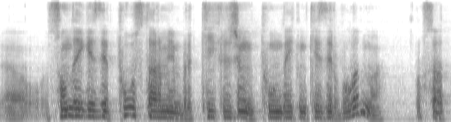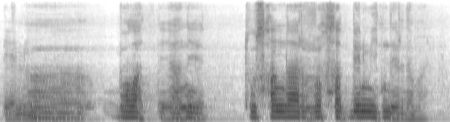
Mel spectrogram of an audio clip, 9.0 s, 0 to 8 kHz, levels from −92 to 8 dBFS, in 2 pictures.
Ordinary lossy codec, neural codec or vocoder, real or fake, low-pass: none; vocoder, 24 kHz, 100 mel bands, Vocos; fake; 7.2 kHz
